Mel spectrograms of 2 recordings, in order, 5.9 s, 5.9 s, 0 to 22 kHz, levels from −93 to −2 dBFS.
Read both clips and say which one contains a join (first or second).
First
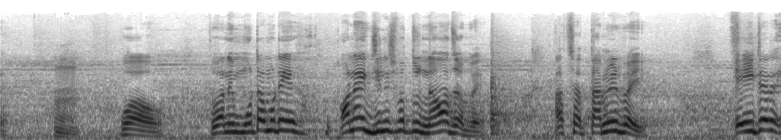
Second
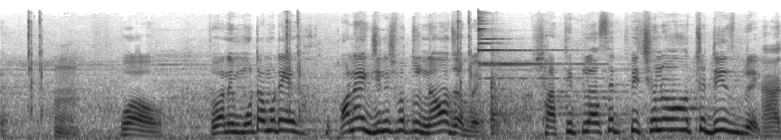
second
